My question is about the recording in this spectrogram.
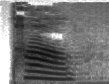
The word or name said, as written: paal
